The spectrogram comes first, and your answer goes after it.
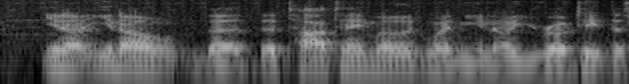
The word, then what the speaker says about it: tate: And rotate? It's the second half of the word rotate.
